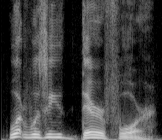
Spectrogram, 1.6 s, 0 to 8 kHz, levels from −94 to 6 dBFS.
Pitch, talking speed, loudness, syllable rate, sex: 125 Hz, 185 wpm, -17 LUFS, 4.1 syllables/s, male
